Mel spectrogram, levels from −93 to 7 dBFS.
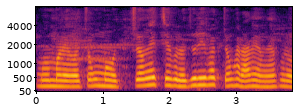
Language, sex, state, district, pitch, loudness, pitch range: Chakma, female, Tripura, Dhalai, 210 Hz, -13 LUFS, 200-230 Hz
